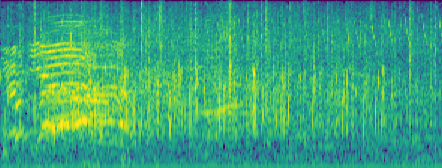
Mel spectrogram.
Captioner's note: audience cheering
